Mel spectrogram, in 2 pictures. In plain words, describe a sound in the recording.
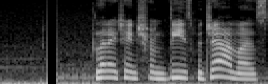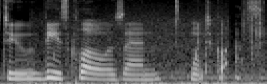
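A young woman speaks close by in a lively, sing-song voice.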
